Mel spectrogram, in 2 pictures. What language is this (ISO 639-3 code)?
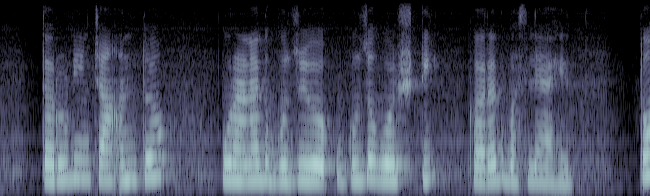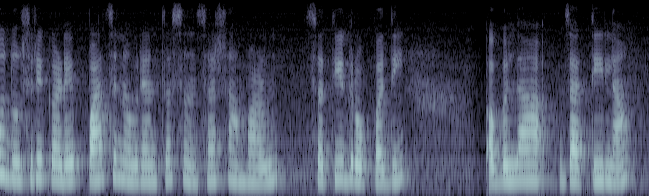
mar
